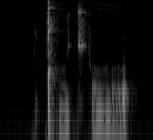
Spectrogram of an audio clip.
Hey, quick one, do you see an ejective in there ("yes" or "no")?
yes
